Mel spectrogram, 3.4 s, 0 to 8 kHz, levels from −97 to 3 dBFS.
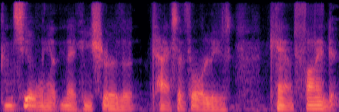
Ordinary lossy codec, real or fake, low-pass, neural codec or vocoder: Opus, 64 kbps; fake; 7.2 kHz; codec, 16 kHz in and 24 kHz out, 0.6 kbps, FireRedTTS-2 codec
